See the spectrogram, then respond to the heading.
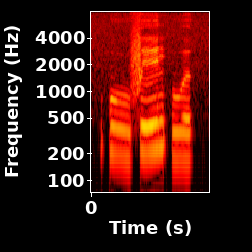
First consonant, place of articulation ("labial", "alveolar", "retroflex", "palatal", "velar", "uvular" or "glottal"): glottal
